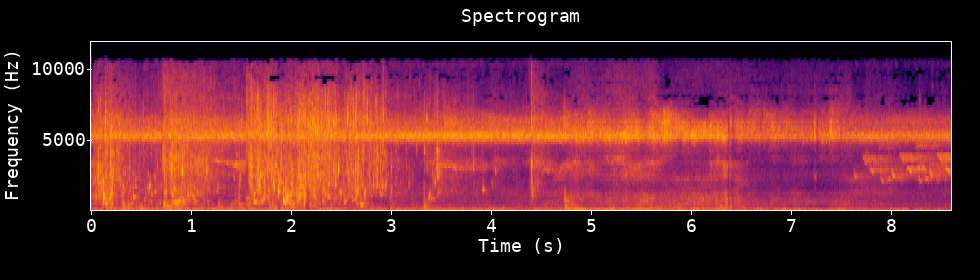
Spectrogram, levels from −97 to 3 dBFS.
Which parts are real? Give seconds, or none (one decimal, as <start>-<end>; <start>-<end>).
0.0-4.8; 7.6-8.6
